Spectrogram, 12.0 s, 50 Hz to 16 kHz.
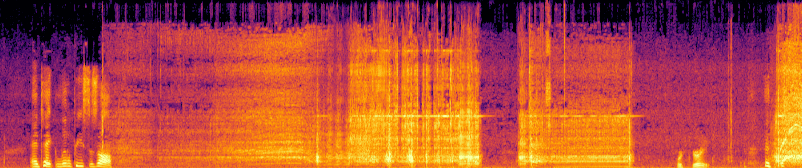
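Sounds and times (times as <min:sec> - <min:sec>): mechanical grinding: 0:01.6 - 0:09.6, 0:11.6 - 0:12.0.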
